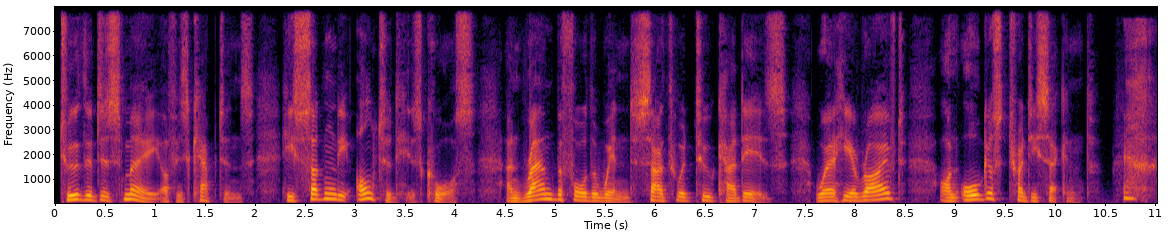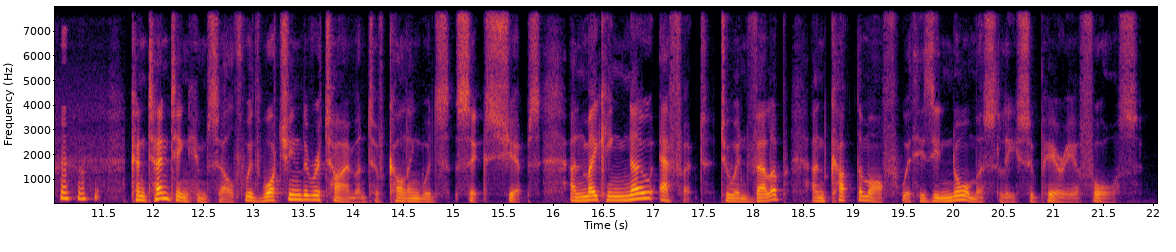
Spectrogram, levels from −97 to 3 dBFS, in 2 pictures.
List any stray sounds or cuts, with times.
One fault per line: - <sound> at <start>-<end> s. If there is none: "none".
- laugh at 10.7-11.5 s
